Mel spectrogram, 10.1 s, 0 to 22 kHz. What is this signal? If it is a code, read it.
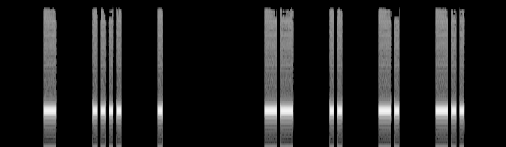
Morse code, heard as a keyed tone, about 15 wpm, spaced as for 8 wpm, 1000 Hz. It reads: THE MIND
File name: qotdfiles / 8wpm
